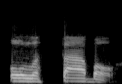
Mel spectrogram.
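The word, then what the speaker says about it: Olazábal: Jose Maria Olazabal, not Olazabal, Olazabal.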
